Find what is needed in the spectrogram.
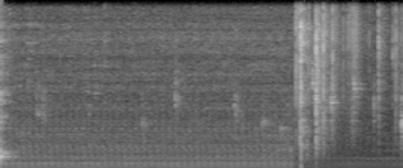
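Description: A steady mechanical hum, like a small motor running. It stops with a sharp click about three seconds in, leaving a quieter stretch with a few faint clinks.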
